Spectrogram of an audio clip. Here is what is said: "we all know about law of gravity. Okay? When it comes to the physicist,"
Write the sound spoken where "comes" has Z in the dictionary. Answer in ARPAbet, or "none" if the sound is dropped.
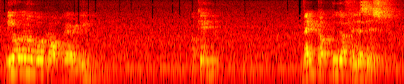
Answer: none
